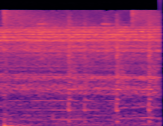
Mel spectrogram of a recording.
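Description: Handheld hair dryer blowing steadily on a section of hair, with background music with a steady drum beat playing over it.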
